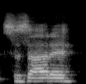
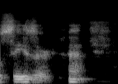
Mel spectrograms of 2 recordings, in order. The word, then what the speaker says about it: Cesare: Cesare. Yeah, it's pronounced Cesare. I think originally it's from Cesare, but it's also Caesar, if you want to go with the English pronunciation.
